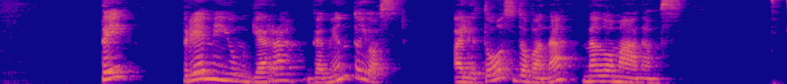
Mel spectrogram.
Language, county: Lithuanian, Telšiai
